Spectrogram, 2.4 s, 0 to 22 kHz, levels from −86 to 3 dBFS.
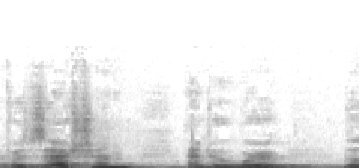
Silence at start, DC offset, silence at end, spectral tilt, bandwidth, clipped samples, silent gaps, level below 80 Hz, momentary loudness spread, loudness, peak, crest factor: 0 s; under 0.1%; 0 s; -7.5 dB/octave; 11 kHz; under 0.1%; none; -60 dBFS; 11 LU; -27 LUFS; -12 dBFS; 16 dB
